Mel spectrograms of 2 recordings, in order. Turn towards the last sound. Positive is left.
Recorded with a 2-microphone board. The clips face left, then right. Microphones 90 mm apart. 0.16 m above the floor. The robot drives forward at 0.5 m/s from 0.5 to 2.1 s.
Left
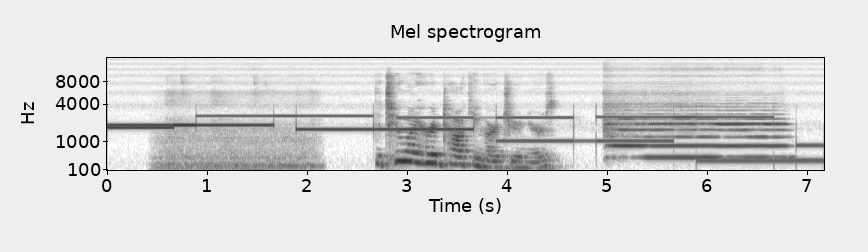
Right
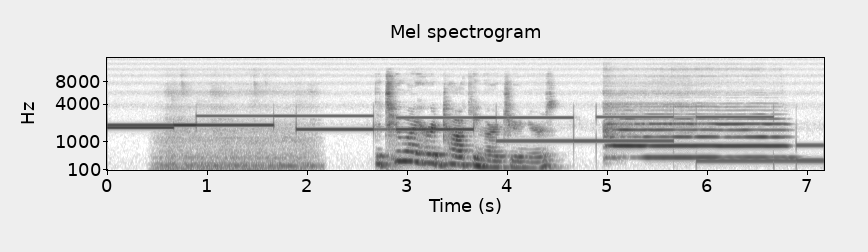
turn(degrees=-30)  # may be behind; listen again after turning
